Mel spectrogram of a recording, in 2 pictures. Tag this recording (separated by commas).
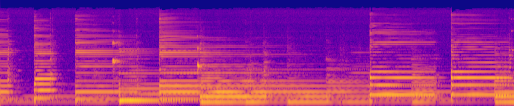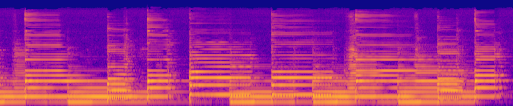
Guitar, Musical instrument, Plucked string instrument, Music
